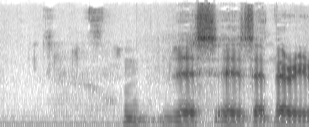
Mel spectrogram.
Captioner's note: speaking French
